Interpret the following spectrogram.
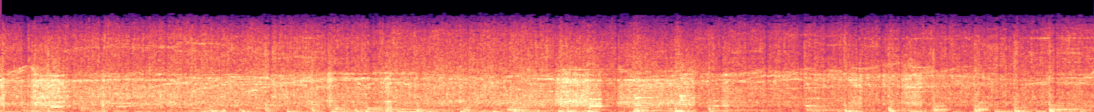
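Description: Live jazz trio music, piano, bass and drums, playing steadily behind a singer.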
